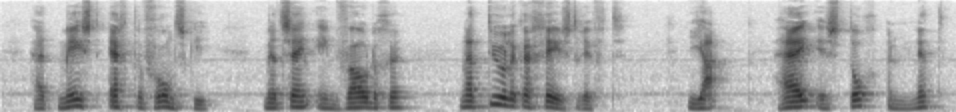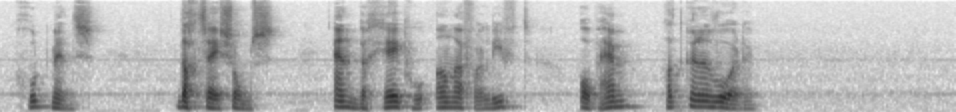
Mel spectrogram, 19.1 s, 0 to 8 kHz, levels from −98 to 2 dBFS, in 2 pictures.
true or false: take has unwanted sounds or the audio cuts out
false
